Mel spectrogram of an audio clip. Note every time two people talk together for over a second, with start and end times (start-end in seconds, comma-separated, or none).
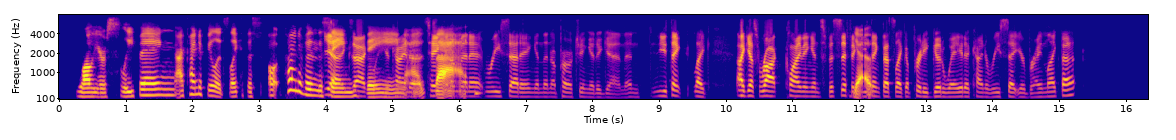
4.0-6.1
